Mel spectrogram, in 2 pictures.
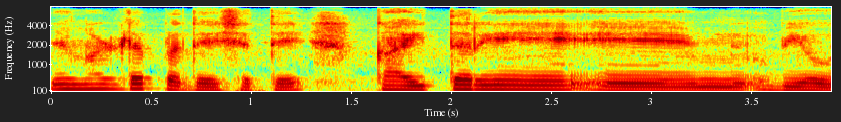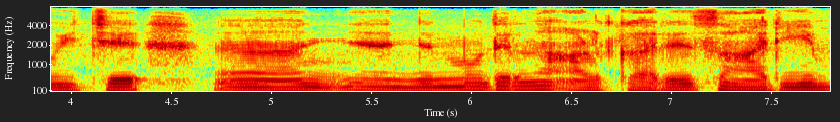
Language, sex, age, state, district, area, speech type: Malayalam, female, 60+, Kerala, Palakkad, rural, spontaneous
